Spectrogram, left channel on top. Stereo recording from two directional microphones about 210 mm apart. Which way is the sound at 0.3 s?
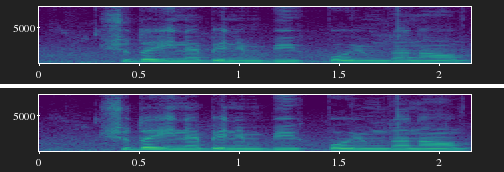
30° right (ahead or behind).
